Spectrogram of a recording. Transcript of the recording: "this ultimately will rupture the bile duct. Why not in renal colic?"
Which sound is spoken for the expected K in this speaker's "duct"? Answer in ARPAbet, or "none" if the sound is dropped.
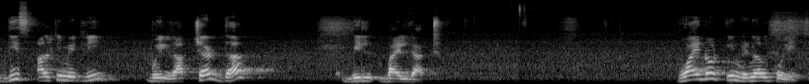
none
